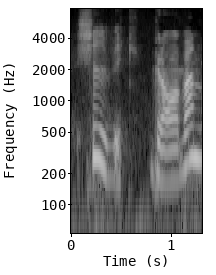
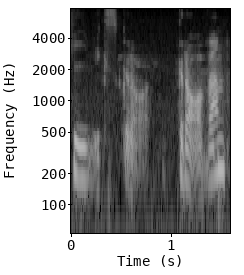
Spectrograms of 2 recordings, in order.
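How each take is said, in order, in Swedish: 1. Det finns inget s mellan delarna. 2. Ett s binder ihop delarna. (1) "om man ska säga det på skånska" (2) "Jag är ju från Göteborg så jag hade ju sagt Kiviksgraven"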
